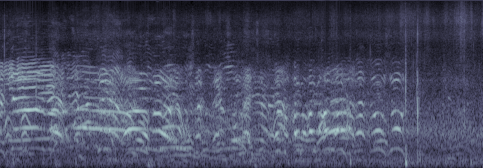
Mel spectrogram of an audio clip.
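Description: Several rugby players shouting and calling at once during play, their voices overlapping, then dying down about five seconds in, with a single sharp knock just before.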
